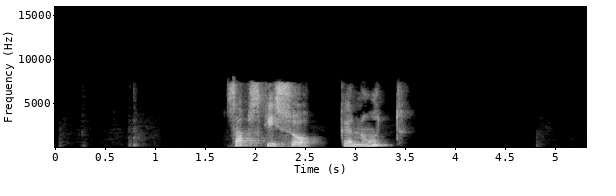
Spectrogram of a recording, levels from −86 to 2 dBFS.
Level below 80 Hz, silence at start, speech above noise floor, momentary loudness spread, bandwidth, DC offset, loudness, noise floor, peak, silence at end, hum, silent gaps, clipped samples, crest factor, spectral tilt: -66 dBFS; 1.7 s; 68 dB; 15 LU; 8.4 kHz; under 0.1%; -17 LUFS; -85 dBFS; -2 dBFS; 1.8 s; none; none; under 0.1%; 20 dB; -2.5 dB/octave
